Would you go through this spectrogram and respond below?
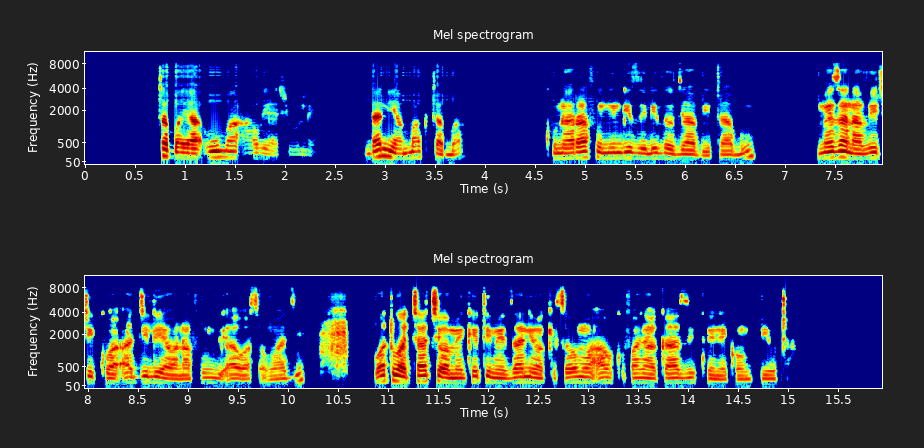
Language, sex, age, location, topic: Swahili, male, 25-35, Nairobi, education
